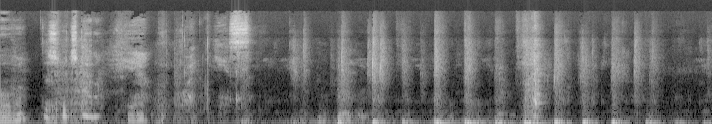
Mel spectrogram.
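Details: Moley, a male English Staffordshire Bull Terrier, eating raw steak and spinach-liver crumble for breakfast; soft talk and whispering first, then steady rhythmic chomping bursts roughly twice a second.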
